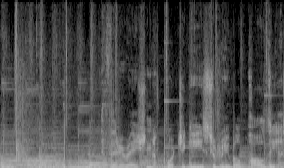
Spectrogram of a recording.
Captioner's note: applause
